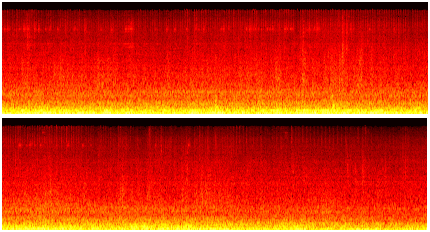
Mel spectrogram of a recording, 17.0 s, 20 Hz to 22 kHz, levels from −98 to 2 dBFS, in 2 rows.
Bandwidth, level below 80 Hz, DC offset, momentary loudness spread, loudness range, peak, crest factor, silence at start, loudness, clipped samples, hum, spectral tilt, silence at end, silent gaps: 11 kHz; -20 dBFS; under 0.1%; 8 LU; 6 LU; -6 dBFS; 14 dB; 0 s; -22 LUFS; under 0.1%; none; -8.5 dB/octave; 0 s; none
